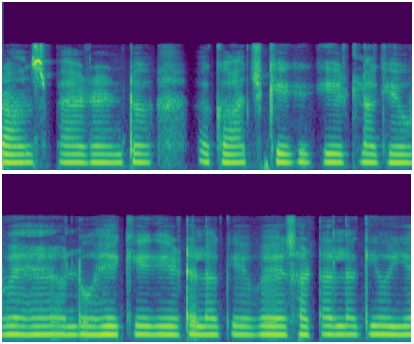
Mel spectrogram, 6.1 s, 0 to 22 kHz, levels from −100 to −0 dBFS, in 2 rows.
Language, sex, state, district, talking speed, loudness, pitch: Hindi, female, Punjab, Pathankot, 165 wpm, -18 LUFS, 195 Hz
